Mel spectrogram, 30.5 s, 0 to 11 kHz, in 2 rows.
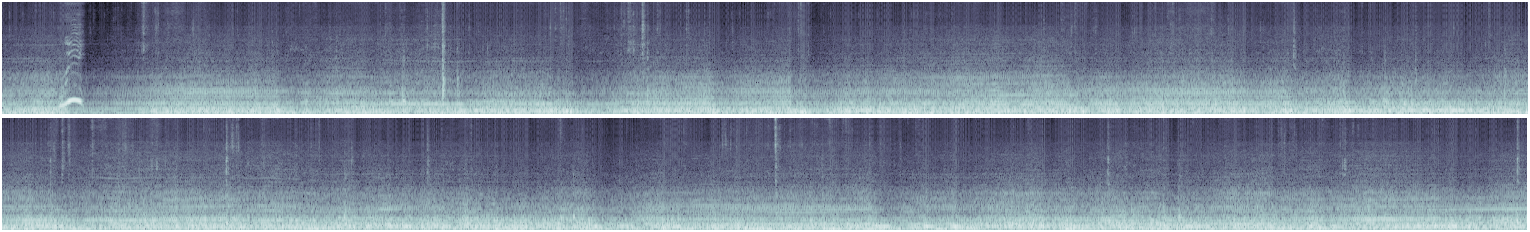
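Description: Cabin sound of a BMW F30 330i's turbocharged 2.0-litre four-cylinder engine under load on a winding uphill drive, its pitch rising and falling with throttle and gear changes over steady road and tyre noise, with a brief dip about a second in.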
